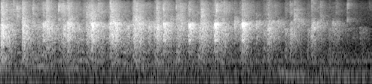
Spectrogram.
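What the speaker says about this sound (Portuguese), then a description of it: "Você pode aplaudir ao Senhor com o seu melhor?" Congregation clapping at a Nova Vida church service in Catete, steady rhythmic applause that fills the room for the whole stretch with no voices over it.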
